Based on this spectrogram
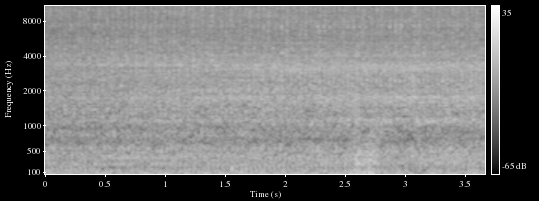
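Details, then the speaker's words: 2005 Hyundai Elantra, 173,000 miles, at a dealer auction: even, steady idle with no knocks or ticks, sounds good, though it smokes under heavy acceleration and is burning some oil. "she still sounds good sounds real good but she's burning some oil i'm afraid"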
